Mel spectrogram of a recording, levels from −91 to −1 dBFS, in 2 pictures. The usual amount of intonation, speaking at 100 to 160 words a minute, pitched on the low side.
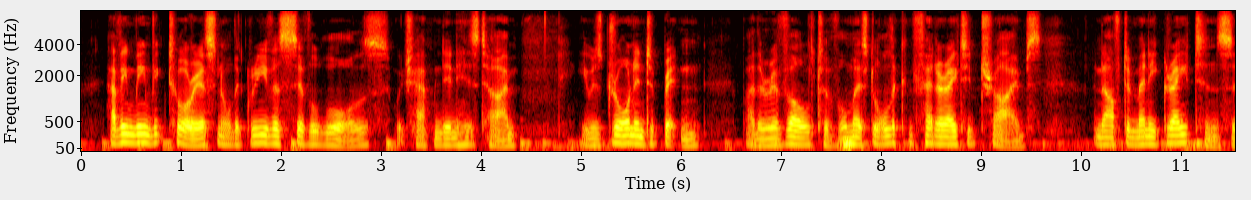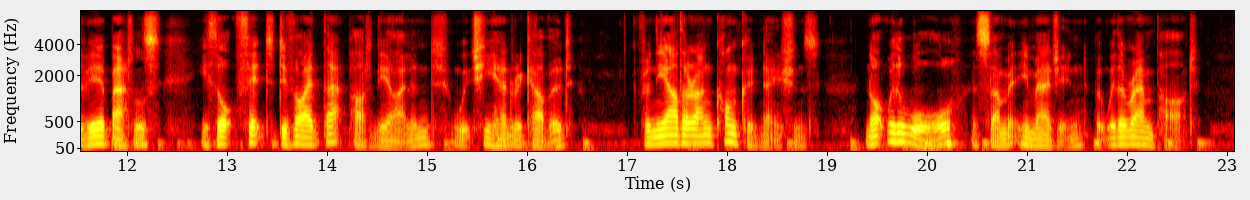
No: average, 4.1 semitones; average, 170 wpm; low, 110 Hz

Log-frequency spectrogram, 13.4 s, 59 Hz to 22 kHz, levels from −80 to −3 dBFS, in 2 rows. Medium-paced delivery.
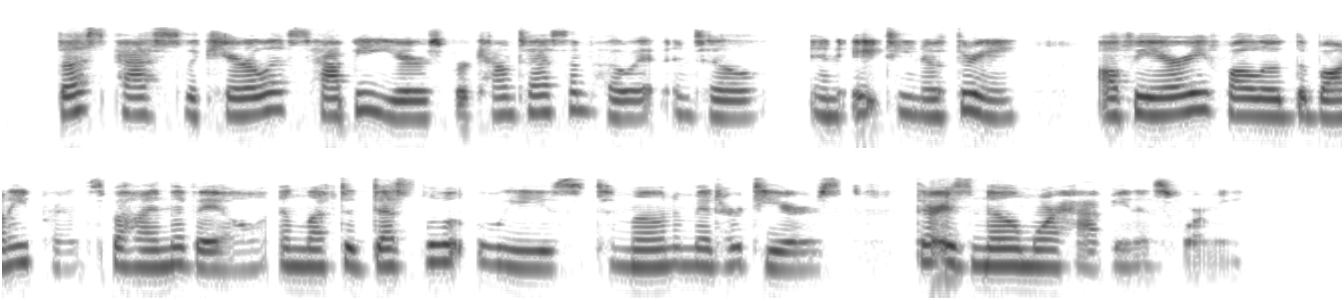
Yes: average, 170 wpm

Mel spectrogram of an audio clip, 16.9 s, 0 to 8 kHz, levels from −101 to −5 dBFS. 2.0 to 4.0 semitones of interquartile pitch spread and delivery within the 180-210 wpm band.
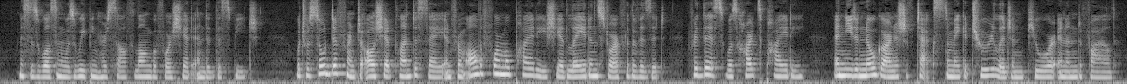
Yes: average, 2.8 semitones; average, 200 wpm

